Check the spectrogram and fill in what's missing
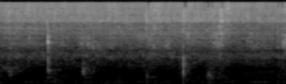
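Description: Onions frying until brown in a pan, a soft, even sizzle with several light spatula knocks and stirs scattered through, faint and close with no talking.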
